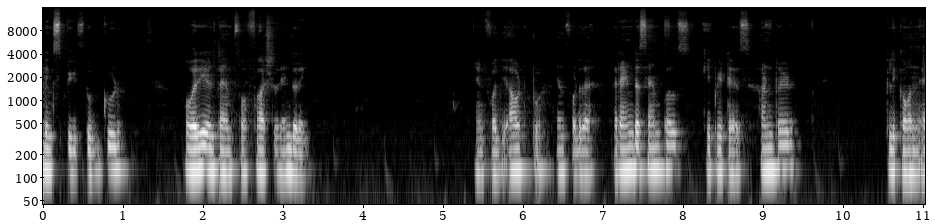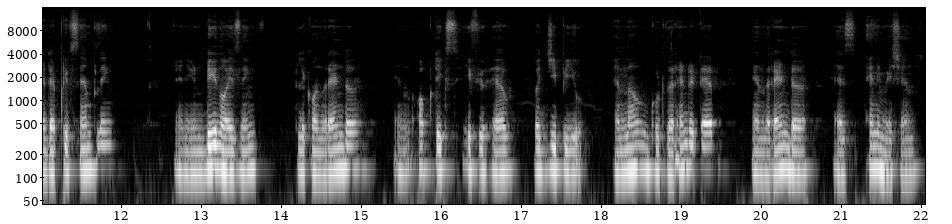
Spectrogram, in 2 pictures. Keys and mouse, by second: 2.0-3.4 drag, 3.9 click, 5.0 click, 15.0-15.9 drag, 19.3-21.7 drag, 19.3 typing.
